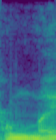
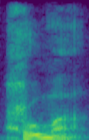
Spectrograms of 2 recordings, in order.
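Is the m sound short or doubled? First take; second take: doubled; short. First: The m sound is doubled and held. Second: The m sound is short and single. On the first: The speaker calls it wrong. "Maaf tadi saya keliru baca humma" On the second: The speaker calls it right. "mim dibaca, eh, tanpa tasydid"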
